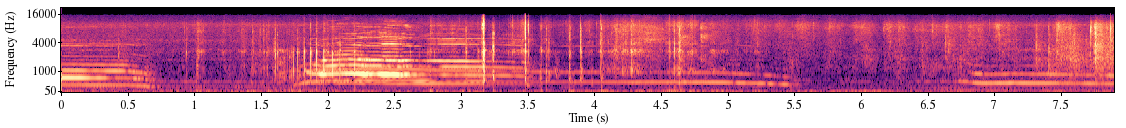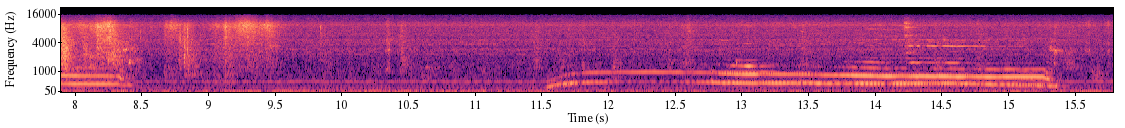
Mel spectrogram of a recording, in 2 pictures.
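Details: Two male cats trading yowls: a harsh burst early on, then separate long sliding moans that dip in pitch, with gaps of quiet between them and a constant low hum in the room.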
